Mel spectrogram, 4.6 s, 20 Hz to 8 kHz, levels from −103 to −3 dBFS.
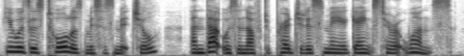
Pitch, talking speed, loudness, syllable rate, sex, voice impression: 205 Hz, 235 wpm, -20 LUFS, 5.8 syllables/s, female, very feminine, young, slightly adult-like, thin, very tensed, slightly powerful, bright, hard, very clear, very fluent, cute, slightly cool, refreshing, sincere, friendly, reassuring, slightly unique, slightly wild, slightly sweet, very lively, slightly strict, slightly intense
